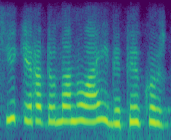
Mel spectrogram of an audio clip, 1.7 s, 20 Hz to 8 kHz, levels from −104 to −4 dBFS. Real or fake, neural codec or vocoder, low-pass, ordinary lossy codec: fake; codec, 16 kHz in and 24 kHz out, 0.6 kbps, FocalCodec, streaming, 2048 codes; 7.2 kHz; Opus, 16 kbps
